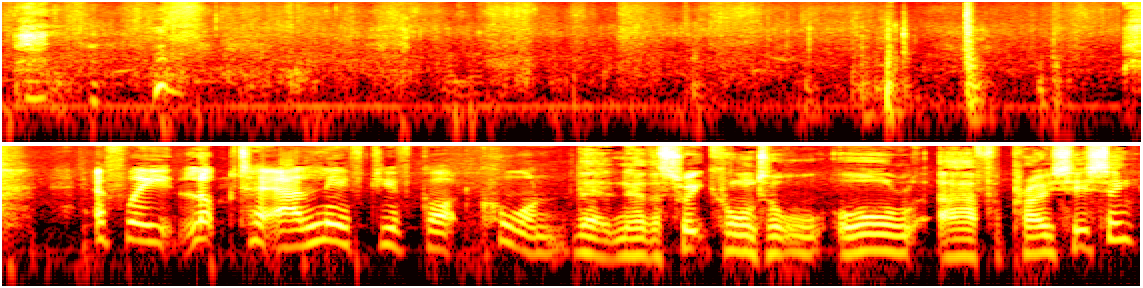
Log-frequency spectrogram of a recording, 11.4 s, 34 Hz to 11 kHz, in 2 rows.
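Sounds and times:
rustling movement of people climbing into a car: 0.0 - 6.0
car engine hum: 0.0 - 7.2
car doors shutting: 3.4 - 5.5
speech: 6.2 - 11.3.

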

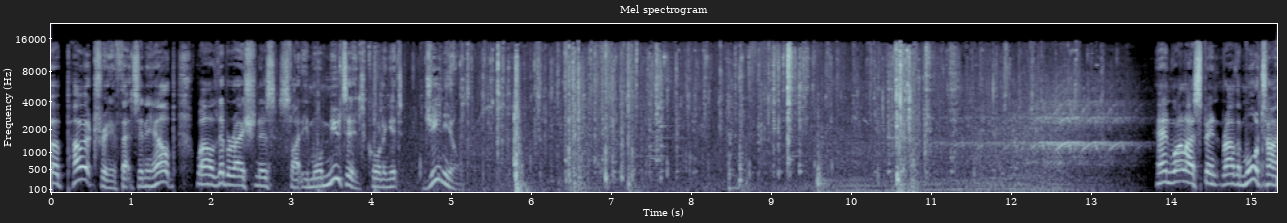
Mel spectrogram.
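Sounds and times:
speech: 0.0 - 5.7, 13.8 - 15.3
street traffic: 2.6 - 13.8
footsteps of a crowd walking on a hard street: 3.0 - 10.5
wailing siren-like tone: 10.7 - 13.8.

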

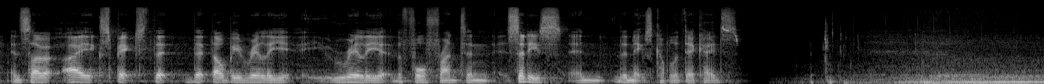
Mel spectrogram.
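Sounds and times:
speech: 0.1 - 7.4
car engine and road rumble driving through the Manawatu countryside: 7.8 - 10.4.

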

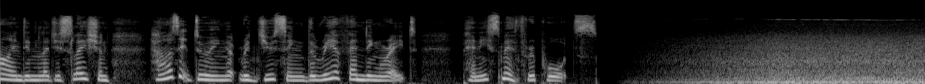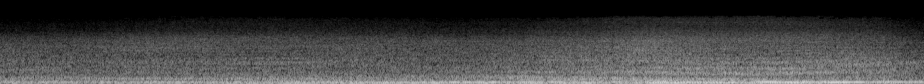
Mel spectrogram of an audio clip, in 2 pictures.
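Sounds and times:
speech: 0.0 - 6.0
broad low engine drone in a shopping mall car park: 6.2 - 18.4.

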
